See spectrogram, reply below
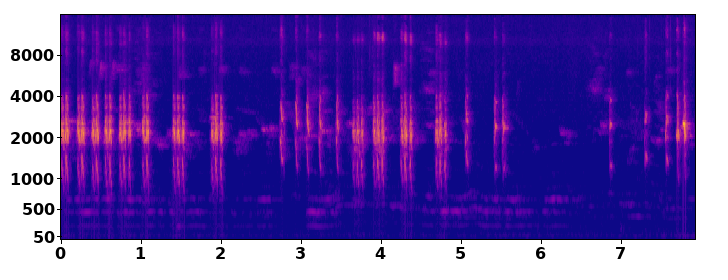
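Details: Furious yellow-vented bulbul chattering in the 'ngekek' manner used to train other bulbuls' fighting mentality: a fast burst of rasping notes, then sparser scattered notes and a sharp final flurry, over faint hum.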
